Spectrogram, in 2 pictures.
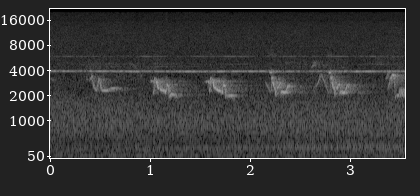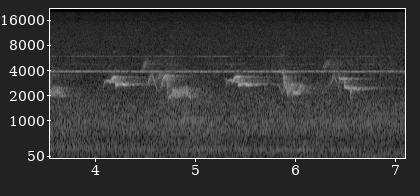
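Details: American Robins singing on April 28, 2019: a steady run of short whistled phrases, each a quick downslurred note or two, repeated roughly every half second with little pause, over a constant high electrical tone and faint low background noise.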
